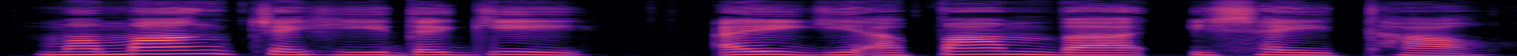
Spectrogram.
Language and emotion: Manipuri, neutral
